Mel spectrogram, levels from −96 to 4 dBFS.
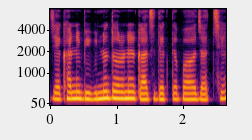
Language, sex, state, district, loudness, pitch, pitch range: Bengali, female, Tripura, West Tripura, -13 LUFS, 190 Hz, 185-205 Hz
